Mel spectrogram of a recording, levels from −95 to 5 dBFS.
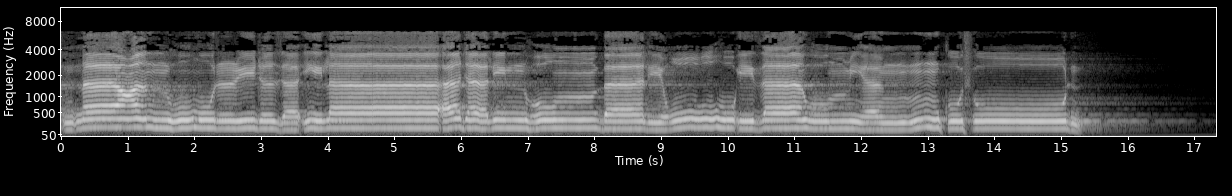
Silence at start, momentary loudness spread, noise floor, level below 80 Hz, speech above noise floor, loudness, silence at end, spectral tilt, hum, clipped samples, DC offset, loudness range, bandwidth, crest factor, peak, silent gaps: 0 s; 8 LU; -70 dBFS; -74 dBFS; 51 dB; -19 LUFS; 1.8 s; -6 dB/octave; none; under 0.1%; under 0.1%; 6 LU; 6.6 kHz; 16 dB; -4 dBFS; none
